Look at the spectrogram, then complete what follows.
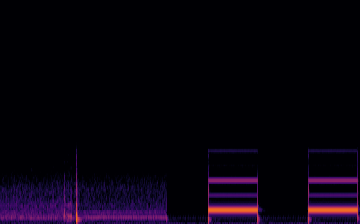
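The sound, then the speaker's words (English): A soft hiss of line noise with a brief click, then silence, followed by two identical electronic answering machine beeps, each about half a second long, loud and steady-pitched, evenly spaced. “Can't come to the phone right now. You know what to do after the beep.”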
